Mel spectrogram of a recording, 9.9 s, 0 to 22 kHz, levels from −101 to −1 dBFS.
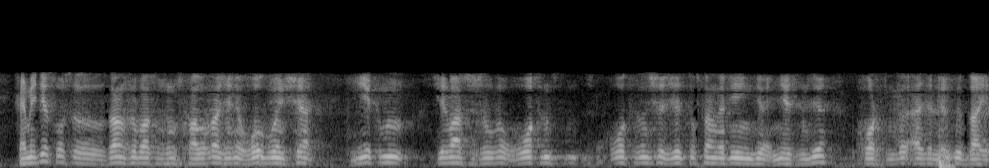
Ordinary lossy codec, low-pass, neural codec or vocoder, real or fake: AAC, 16 kbps; 3.6 kHz; codec, 16 kHz in and 24 kHz out, 2.2 kbps, FireRedTTS-2 codec; fake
